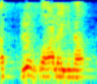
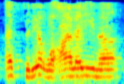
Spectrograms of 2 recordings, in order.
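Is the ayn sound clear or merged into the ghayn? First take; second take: merged; clear. First: The ayn is merged into the ghayn and lost. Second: The ayn is pronounced clearly after the ghayn. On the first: The speaker calls it wrong. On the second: The speaker calls it right.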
